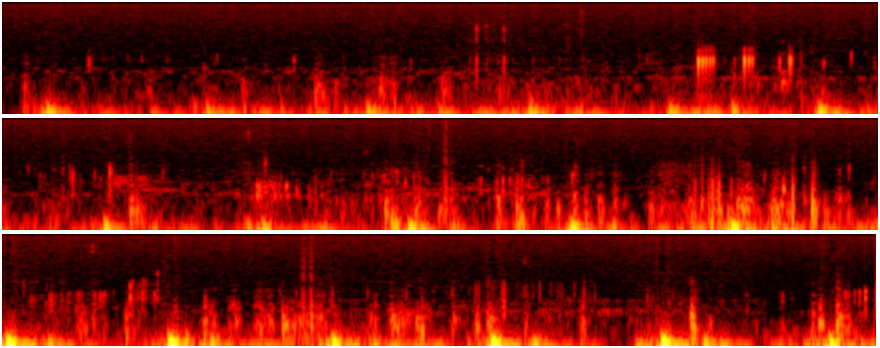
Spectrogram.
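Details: Stomach growling in hunger, tagged as empty-stomach sounds in an ASMR recording: continuous low gurgling and rumbling with bubbling pops throughout, normal borborygmi.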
